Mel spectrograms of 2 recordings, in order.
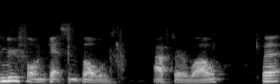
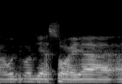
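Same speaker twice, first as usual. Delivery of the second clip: ordinary talk, nothing marked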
